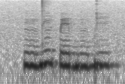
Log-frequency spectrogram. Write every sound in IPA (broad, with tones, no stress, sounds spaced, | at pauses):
k ĩ˨ d ĩ˧ k͡p e˨ b ĩ˨ ɡ͡b i˧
